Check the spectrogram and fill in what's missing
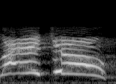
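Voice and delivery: loud, high, drawn-out shout; acted rage at God. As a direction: yell it slowly, as if shaking a fist at heaven. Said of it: "shakes their hand at God and says".

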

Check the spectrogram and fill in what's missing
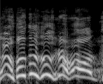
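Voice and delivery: high, loud, wavering parody voice; TV-show God. Pretend. Preacher spoofing how TV shows portray God, hammed-up. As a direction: ham it up as a television God. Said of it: "those T V shows make us".

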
